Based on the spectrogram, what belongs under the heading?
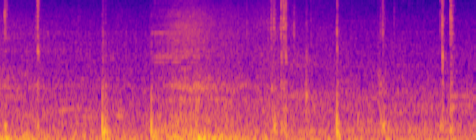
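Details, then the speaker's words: Silverado blower on high with connector wiggled: irregular sharp relay clicks as the blower motor briefly whooshes on and cuts out, from a bad resistor with melted power-feed and ground connections. "can hear the relay clicking and the blower motor coming on it absolutely has a bad resistor"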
